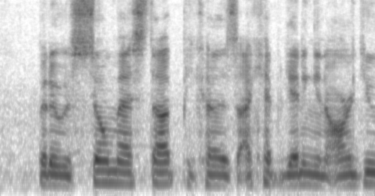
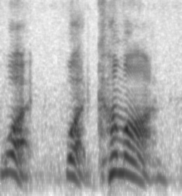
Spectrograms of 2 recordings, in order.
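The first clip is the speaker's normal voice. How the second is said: higher, louder goading; fight challenge; 8 semitones higher, 7 dB louder, slower than usual. Retold or imitated. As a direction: act out daring him to fight. Squaring up to a fight, acted.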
